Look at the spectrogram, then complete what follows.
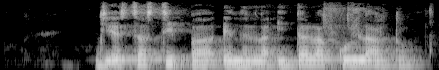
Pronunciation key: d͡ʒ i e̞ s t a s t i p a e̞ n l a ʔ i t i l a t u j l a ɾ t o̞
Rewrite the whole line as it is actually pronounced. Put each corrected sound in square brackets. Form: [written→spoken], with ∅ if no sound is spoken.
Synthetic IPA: d͡ʒ i e̞ s t a s t i p a e̞ n l a ʔ i t [i→a] l a [t→k] u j l a ɾ t o̞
